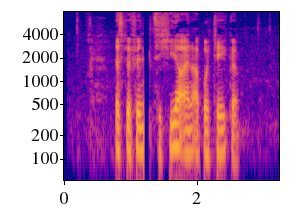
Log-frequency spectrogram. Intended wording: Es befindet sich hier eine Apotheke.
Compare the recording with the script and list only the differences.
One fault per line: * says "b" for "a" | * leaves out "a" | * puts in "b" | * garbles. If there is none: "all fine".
all fine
